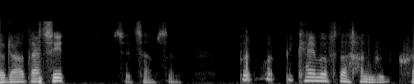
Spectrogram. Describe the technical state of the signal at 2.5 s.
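A sharp single pop cuts in from 2.47 to 2.49 s, peaking about 20 dB above the speech, which carries straight on beneath it. This is a loud pop, likely from a sudden voltage step or pulse, such as a plug, switch or static discharge, added to the signal and shaped by the downstream circuitry.

Underneath, the speech sounds plainly hoarse and noisy. That is Speex codec damage: the CELP coder has too few bits for the excitation, and the character fits a Speex stream at roughly 20 kbps.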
